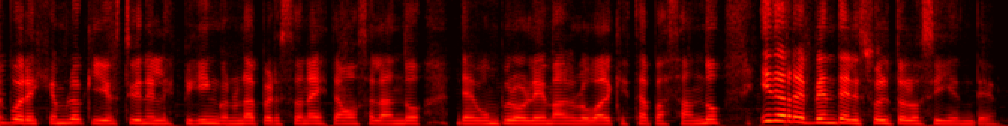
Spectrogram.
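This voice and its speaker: With a fairly high, mellow, smooth voice, this Spanish YouTuber offers upbeat exam and study-abroad tips in a relaxed vlog. She speaks with a Spain Spanish accent, chats freely with quick asides to viewers, and faint background music runs underneath.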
